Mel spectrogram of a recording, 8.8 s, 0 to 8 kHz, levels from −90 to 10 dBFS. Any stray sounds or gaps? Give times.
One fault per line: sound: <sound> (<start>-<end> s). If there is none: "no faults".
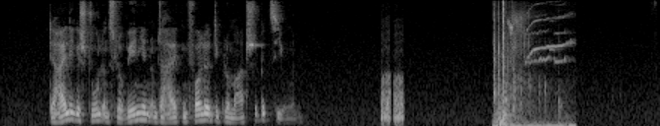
sound: laugh (5.1-5.4 s)
sound: squeak (6.6-7.7 s)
